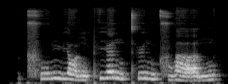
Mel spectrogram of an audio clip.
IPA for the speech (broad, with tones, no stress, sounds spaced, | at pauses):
ʈ͡ʂʰ u˧˥ m j ɑ̰˨˩ ŋ pʰ j ɛ˥˧ n t̪ʰ y˥˩ n ʈ͡ʂ w a̰˨˩˦ n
